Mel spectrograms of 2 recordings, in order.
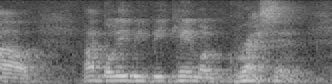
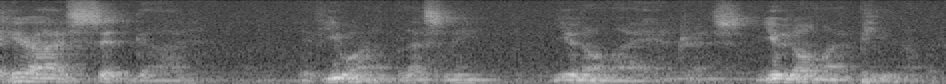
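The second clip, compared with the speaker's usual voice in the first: low, unmoved mock prayer; stoic passivity; 7 semitones lower than usual. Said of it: "folded arms and stoic stare".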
